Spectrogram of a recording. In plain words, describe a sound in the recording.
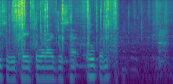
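A foil wrapper crinkles in someone's hands.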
